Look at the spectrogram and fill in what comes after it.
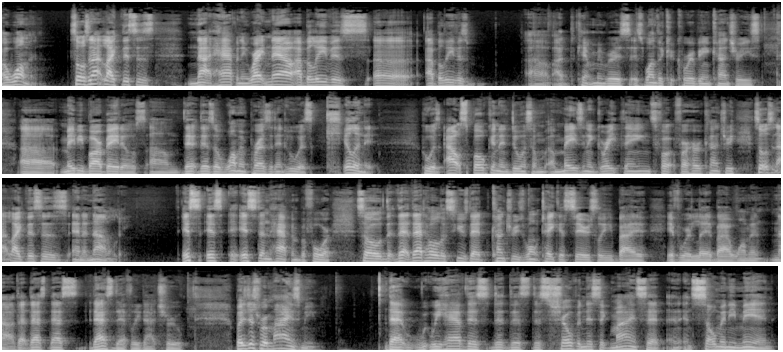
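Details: Adult man with self-reported mild real stuttering; stuttering.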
